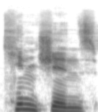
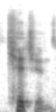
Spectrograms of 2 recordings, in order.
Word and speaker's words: Kinchens: you pronounce it but I always make the mistake and I think a lot of people think it's kitchens but it's not cam kitchens from Miami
